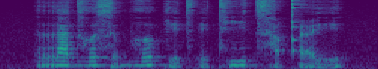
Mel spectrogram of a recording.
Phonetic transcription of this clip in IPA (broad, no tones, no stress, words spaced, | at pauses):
radʱɤsə̰bʱɤ kḛt͡sʼḛtʰi t͡sʰə̰qʼḛ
